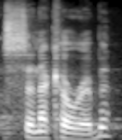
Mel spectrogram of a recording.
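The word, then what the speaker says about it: Sennacherib: And as he's facing down this imminent threat from the nation of Assyria, the king of Assyria, whose name is pronounced something like Sakaribb, estimated around the time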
